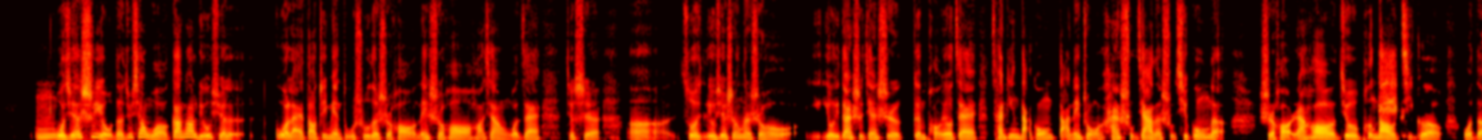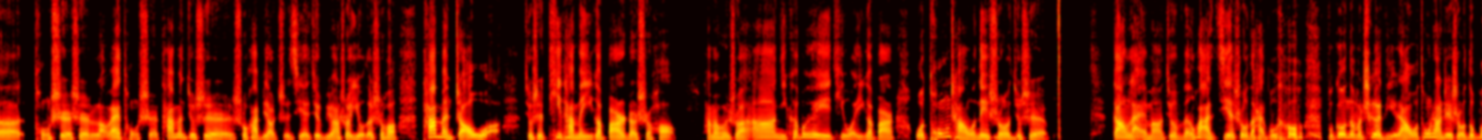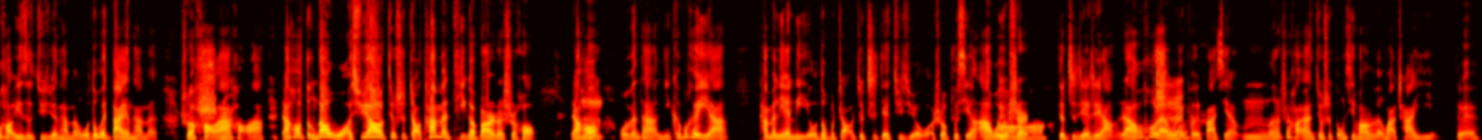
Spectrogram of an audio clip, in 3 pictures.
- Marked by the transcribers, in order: tsk; laughing while speaking: "不够 不够那么彻底"
- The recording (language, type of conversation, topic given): Chinese, podcast, 你怎么看待委婉和直白的说话方式？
